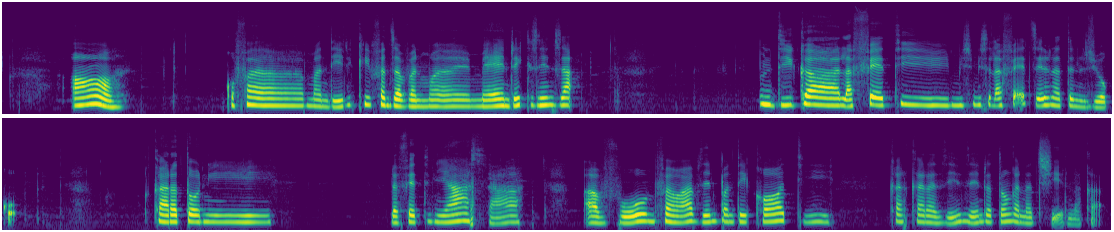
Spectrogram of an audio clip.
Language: Antankarana Malagasy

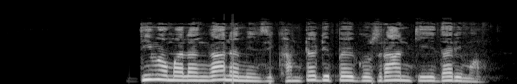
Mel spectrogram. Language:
Gawar-Bati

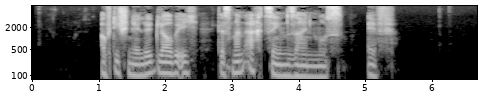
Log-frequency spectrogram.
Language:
German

